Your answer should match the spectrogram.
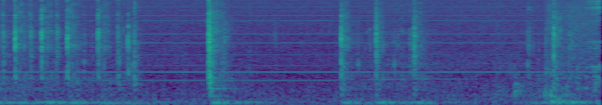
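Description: Computer keyboard keystrokes: a quick run of key taps in the first second, then single taps spaced out, one of them louder about a second and a half in.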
